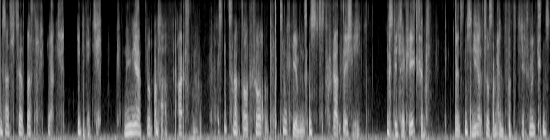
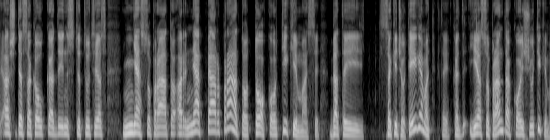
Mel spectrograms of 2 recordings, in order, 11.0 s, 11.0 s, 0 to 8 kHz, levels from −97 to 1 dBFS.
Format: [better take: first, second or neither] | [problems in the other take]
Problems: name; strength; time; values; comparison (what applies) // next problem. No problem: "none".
second | noise reduction (neural diffusion model UNIVERSE++)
